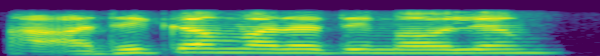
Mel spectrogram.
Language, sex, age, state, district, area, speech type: Sanskrit, male, 18-30, Kerala, Palakkad, urban, conversation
